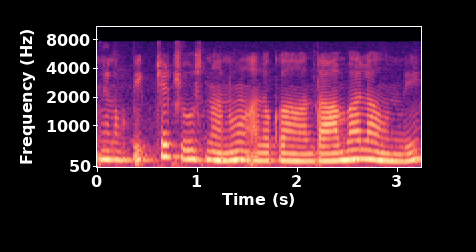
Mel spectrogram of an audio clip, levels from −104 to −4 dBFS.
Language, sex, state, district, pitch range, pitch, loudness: Telugu, female, Andhra Pradesh, Manyam, 180-210 Hz, 195 Hz, -14 LUFS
